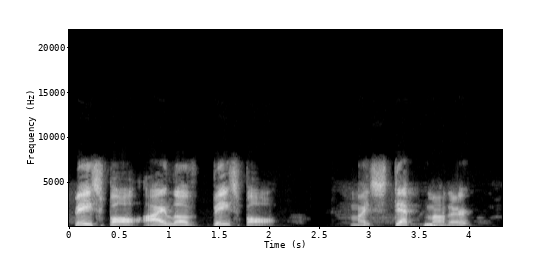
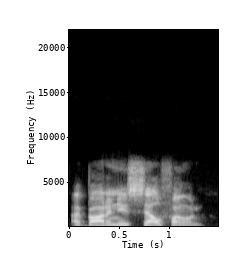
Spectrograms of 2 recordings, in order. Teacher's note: we slightly exaggerated a higher pitch in the first word and the main syllable the second word has a much lower pitch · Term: compound noun stress pattern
